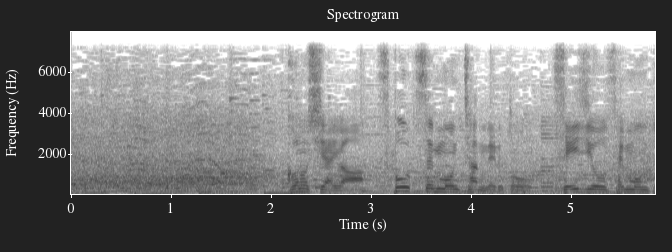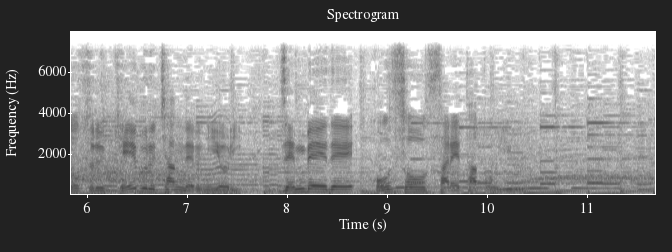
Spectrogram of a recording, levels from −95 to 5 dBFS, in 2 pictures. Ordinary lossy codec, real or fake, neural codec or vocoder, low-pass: none; real; none; 7.2 kHz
